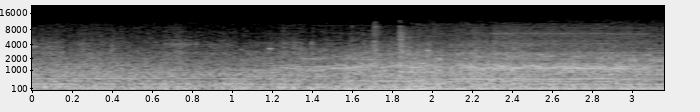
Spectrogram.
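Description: Car engine droning steadily in Mafia: Definitive Edition as the vehicle drives along, a continuous low rumble with road noise and no talk during this stretch.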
